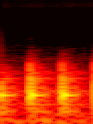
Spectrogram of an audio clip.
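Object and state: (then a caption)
Solid drywall over a stud. Three knuckle knocks on a drywall (sheetrock) wall over a wooden stud give short, dull thuds with a low-mid tone and almost no ring. They sound solid rather than hollow because the board has no room to bounce over the stud.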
